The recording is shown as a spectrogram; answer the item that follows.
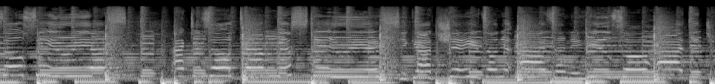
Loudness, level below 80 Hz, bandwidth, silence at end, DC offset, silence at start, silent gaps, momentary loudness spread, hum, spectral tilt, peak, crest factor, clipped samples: -15 LUFS; -22 dBFS; 16.5 kHz; 0 s; under 0.1%; 0 s; none; 3 LU; none; -4.5 dB/octave; 0 dBFS; 14 dB; under 0.1%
